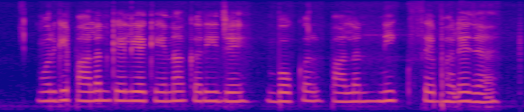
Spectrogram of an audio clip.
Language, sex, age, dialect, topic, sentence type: Maithili, female, 18-24, Eastern / Thethi, agriculture, question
